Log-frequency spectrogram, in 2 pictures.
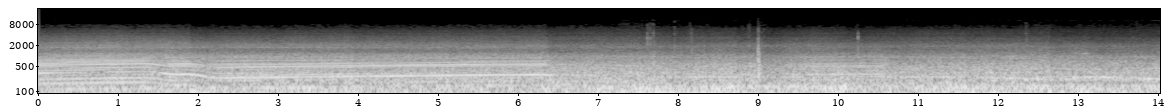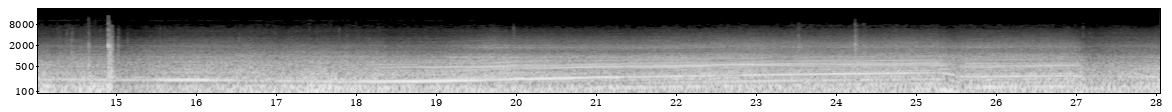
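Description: Stage 1-tuned BMW M140i's turbocharged 3.0-litre straight-six pulling hard at full throttle, heard from inside the cabin. The revs climb, and the pitch drops sharply at an upshift about two seconds in. In the middle the car comes off the throttle and tyre and road noise take over, with one sharp click. It then pulls again through a long rising run to another upshift near the end.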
